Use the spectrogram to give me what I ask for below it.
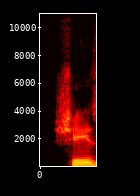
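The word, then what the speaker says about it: Skjei: Shea's goal was at the end of a power play. Gail looked at Shea's name, spelled S-K-J-E-I, and she said, "How do you pronounce it?" And I said, Shea.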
